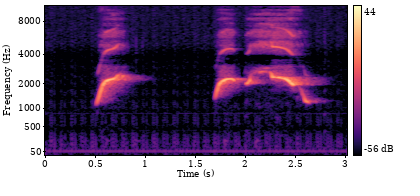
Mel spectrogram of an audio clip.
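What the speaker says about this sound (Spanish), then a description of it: "Silbó de nuevo de modo familiar" Two clear whistled phrases: a short rising whistle, a pause, then a longer sliding whistle, close and alone against silence.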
